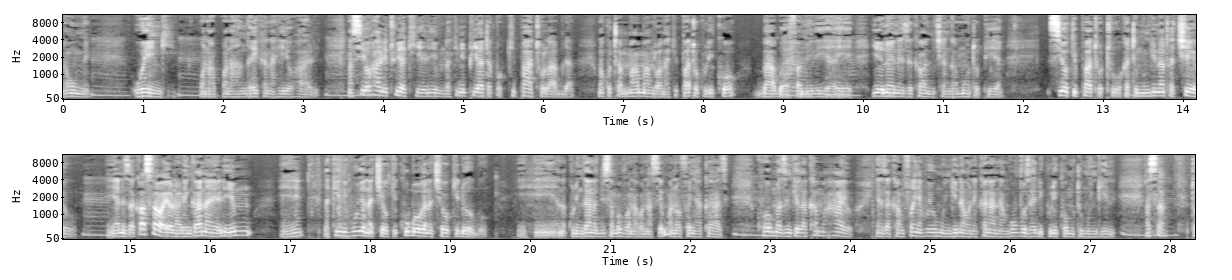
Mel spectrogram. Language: Swahili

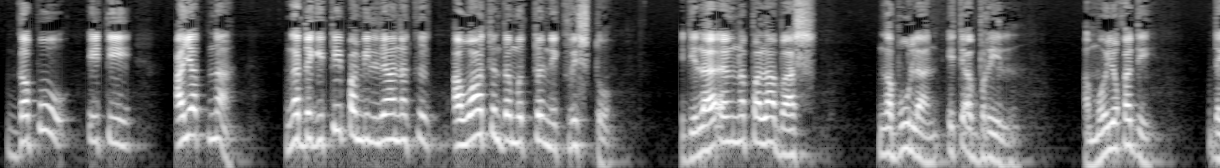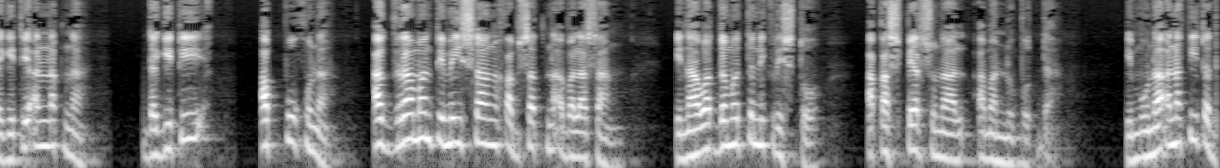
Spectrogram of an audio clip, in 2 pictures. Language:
Filipino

